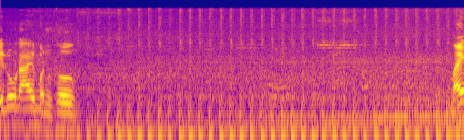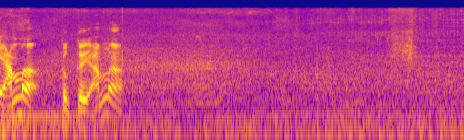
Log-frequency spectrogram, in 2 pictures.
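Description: A motorcycle engine idles with a steady, even putter.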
